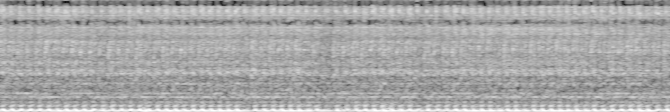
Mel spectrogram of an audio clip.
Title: Royal enfield Himalayan metallic clicking sound #himalayanlovers #royelenfield #bikelover #himalayan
